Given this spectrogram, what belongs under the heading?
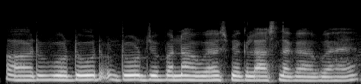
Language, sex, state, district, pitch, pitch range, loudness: Hindi, female, Uttar Pradesh, Lucknow, 205 Hz, 190-210 Hz, -12 LUFS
